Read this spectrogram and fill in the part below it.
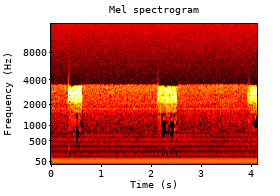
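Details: Begging barn owl owlets at a nest at Audubon Starr Ranch, California: short, rough hissing shrieks arriving about every two seconds, flat and breathy, against a steady mains hum.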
